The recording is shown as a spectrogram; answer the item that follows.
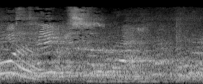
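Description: Young children's voices chattering and calling out, high-pitched and overlapping.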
